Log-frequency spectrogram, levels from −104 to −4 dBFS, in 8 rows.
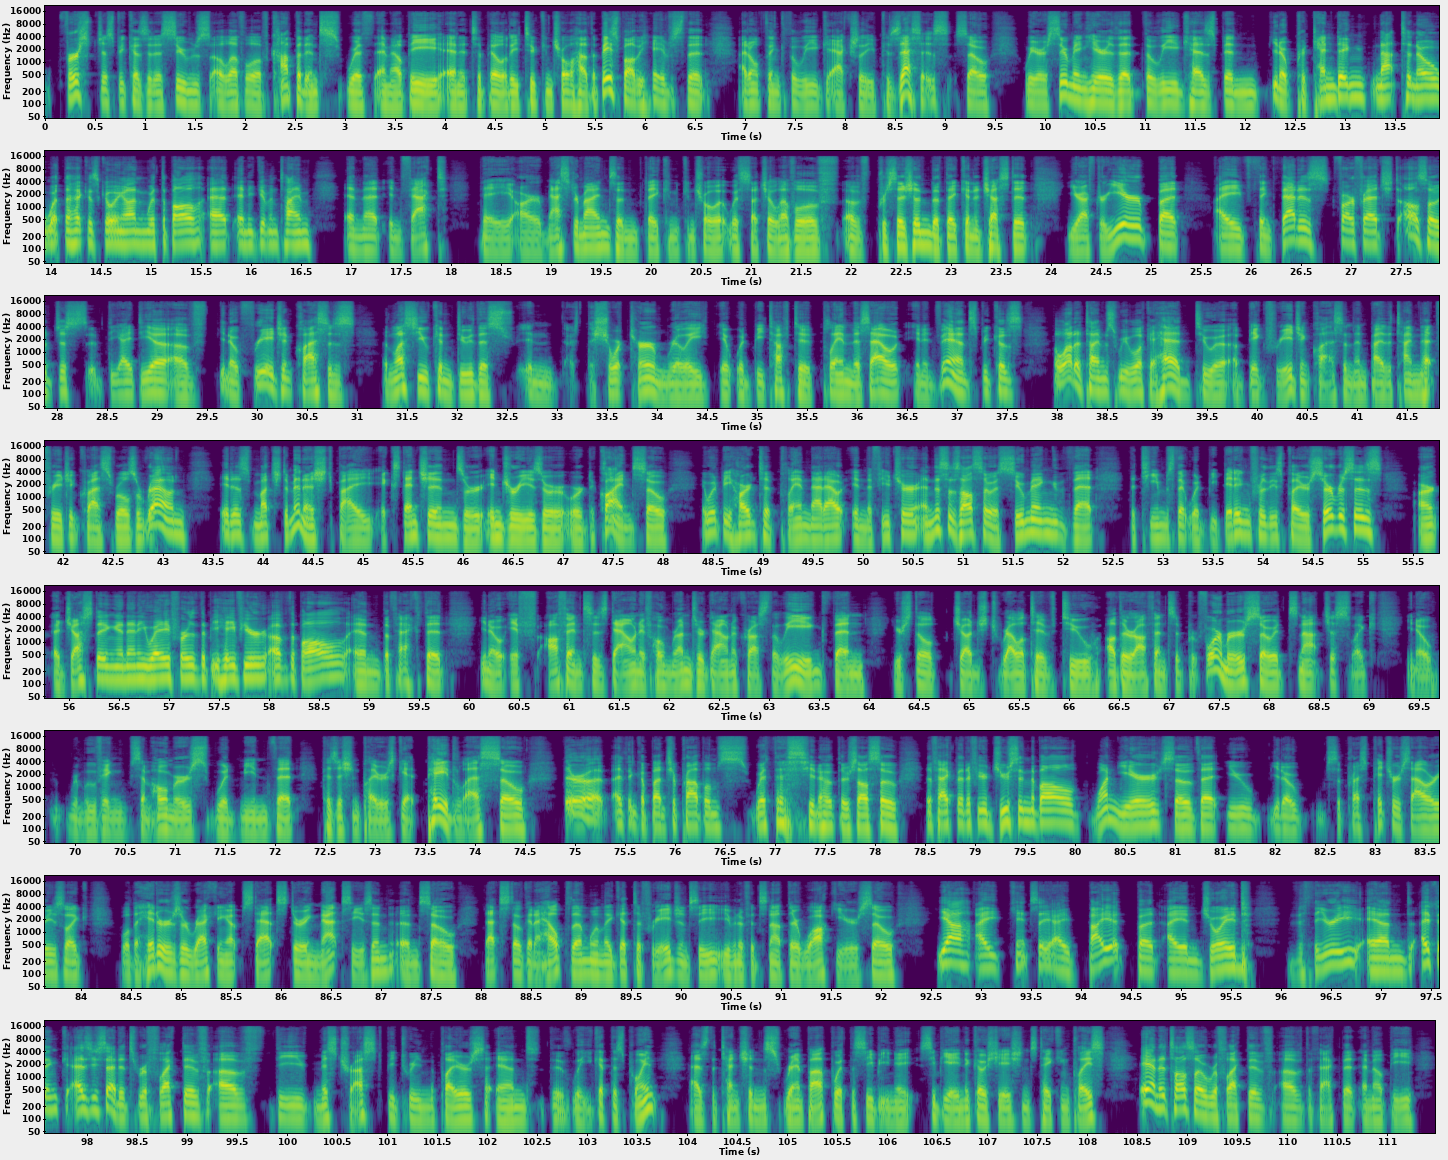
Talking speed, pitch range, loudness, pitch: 195 wpm, 95-125 Hz, -19 LUFS, 105 Hz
